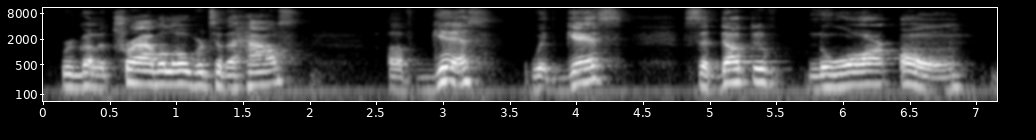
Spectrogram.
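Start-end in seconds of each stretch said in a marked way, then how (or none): 2.6-6.9 slow, deliberate, careful, word by word. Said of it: "Very mouthful of words there".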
